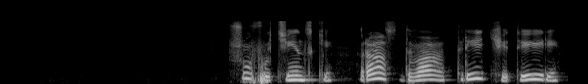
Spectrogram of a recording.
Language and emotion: Russian, neutral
